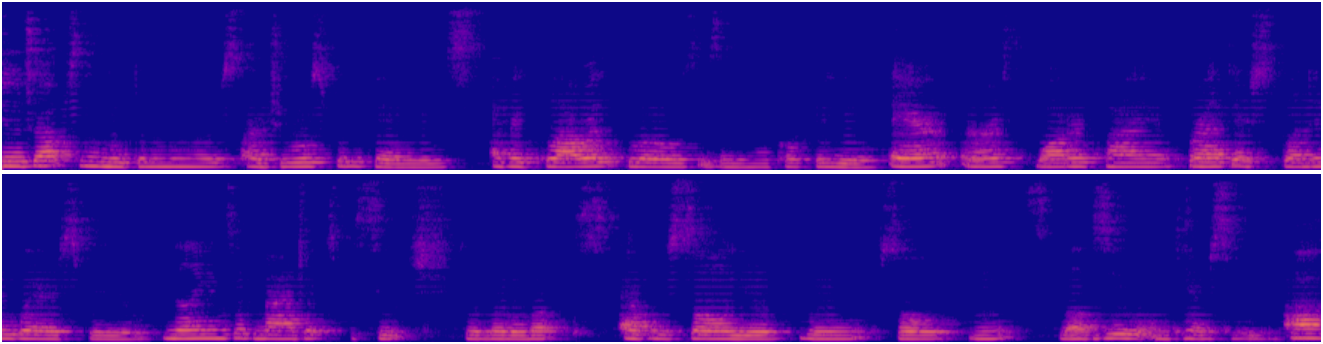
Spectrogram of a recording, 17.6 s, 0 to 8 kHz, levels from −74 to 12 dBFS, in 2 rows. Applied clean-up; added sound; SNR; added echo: neural separator model SepFormer DNS4.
